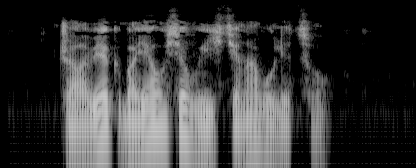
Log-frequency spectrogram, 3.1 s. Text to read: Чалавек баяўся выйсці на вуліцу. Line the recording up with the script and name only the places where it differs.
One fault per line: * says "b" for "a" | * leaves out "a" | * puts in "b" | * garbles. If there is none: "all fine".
all fine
